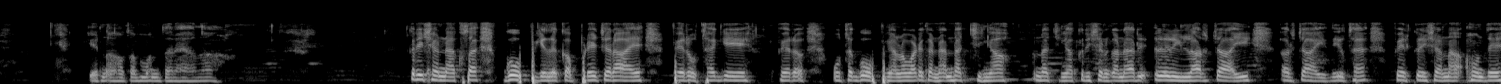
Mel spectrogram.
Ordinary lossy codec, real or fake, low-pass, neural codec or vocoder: none; real; 7.2 kHz; none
